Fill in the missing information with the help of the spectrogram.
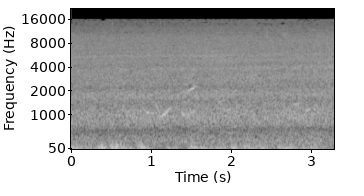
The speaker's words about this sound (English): So I want you to imagine, as you listen to the waves, which I'm going to shut up for a second and let you listen. Hopefully you can hear it pretty good.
